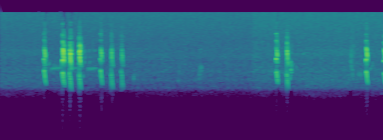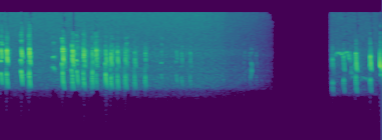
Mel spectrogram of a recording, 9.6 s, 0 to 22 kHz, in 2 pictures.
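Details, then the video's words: Common linnet in Wittlich, Germany, 2018: scattered sharp chirps and short twittering runs over a steady background hiss, with a brief gap before a last burst. "Bluthänfling, auch Hänfling oder Flachsfink"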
